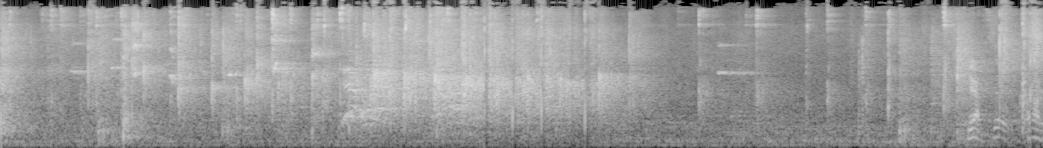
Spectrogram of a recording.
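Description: Table tennis ball in a rally: sharp clicks of the celluloid ball bouncing on the table and struck by rubber-faced paddles, some with a short ping, over the chatter of a large hall. A short shout of "yeah" near the end.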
